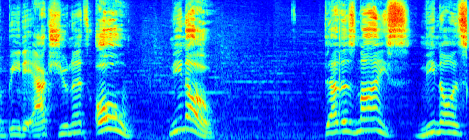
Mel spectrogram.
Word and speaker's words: Nino: or I don't know some people have different words pronunciations Nino noo noo it's Nino okay going on to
